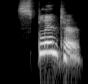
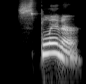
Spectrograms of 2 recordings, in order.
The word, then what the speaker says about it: splinter: Repeat: splinter. É comum também pronunciar essa palavra quase sem esse T, né? Com um T muito, muito suave. Vai ficar splinter. As duas pronúncias são comuns no inglês americano, então você pode escolher qual você se sente mais confortável.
